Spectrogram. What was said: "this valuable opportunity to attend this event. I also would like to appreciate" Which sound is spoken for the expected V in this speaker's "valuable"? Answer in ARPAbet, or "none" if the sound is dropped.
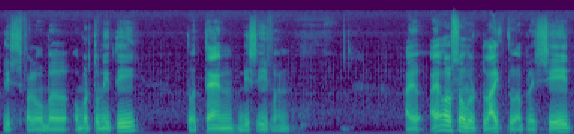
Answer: F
